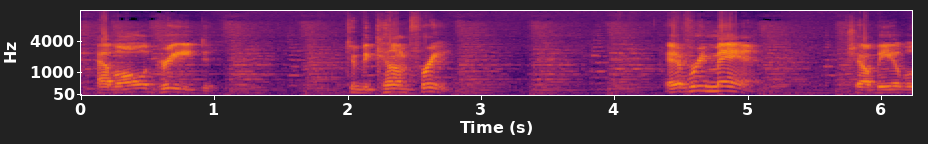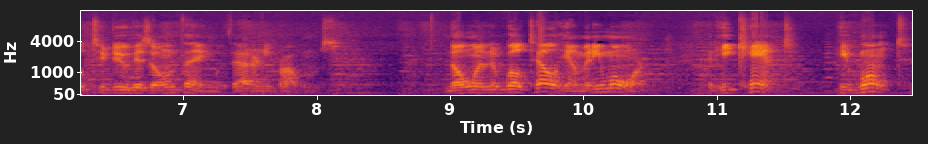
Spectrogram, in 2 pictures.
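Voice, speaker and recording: A man's voice: medium pitch, a bit bright, pitched above the performer's own voice, poor audio. A man playing a grandiose male president giving a televised address, in a solemn, sweeping speech-making manner.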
